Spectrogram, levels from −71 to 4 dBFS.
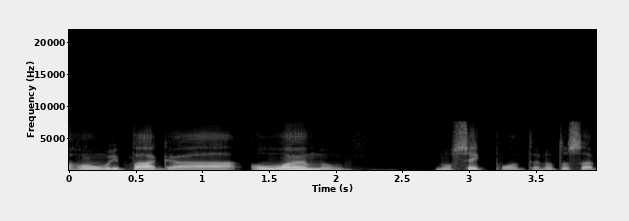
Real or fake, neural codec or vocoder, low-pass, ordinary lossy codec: fake; codec, 16 kHz, 0.3 kbps, FocalCodec; none; none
